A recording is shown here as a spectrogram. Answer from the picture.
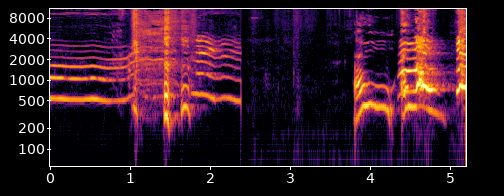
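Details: Puppy howling: a steady held tone for two seconds broken by sharp noisy bursts, a pause of silence, then arching whiny howls rising and falling.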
